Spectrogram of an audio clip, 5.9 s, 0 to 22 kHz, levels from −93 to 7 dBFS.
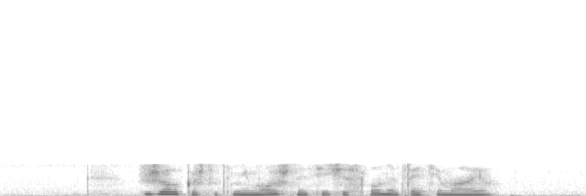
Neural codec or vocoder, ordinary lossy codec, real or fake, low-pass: codec, 16 kHz, 8 kbps, FunCodec, trained on Chinese and English, 25 frames a second; AAC, 16 kbps; fake; 3.6 kHz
